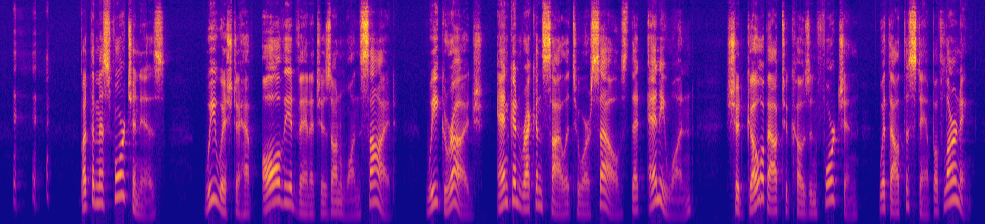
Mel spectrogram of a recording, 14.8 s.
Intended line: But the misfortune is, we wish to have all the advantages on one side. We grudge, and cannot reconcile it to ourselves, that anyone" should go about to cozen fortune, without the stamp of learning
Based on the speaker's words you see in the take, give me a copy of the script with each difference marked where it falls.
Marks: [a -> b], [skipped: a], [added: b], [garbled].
But the misfortune is, we wish to have all the advantages on one side. We grudge, and [cannot -> can] reconcile it to ourselves, that anyone" should go about to cozen fortune, without the stamp of learning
